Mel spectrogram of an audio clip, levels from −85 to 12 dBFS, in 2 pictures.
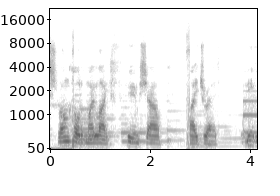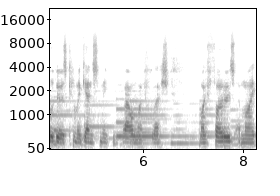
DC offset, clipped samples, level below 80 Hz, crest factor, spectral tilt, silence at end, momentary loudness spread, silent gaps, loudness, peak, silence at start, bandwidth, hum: under 0.1%; under 0.1%; -72 dBFS; 18 dB; -5.5 dB/octave; 0 s; 15 LU; none; -35 LUFS; -18 dBFS; 0 s; 11 kHz; none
